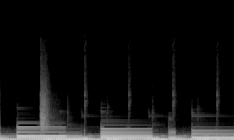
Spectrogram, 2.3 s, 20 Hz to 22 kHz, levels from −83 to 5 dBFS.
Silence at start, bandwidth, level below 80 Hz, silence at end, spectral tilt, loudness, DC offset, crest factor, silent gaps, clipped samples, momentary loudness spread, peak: 0 s; 6.6 kHz; -20 dBFS; 0 s; -9.5 dB/octave; -18 LUFS; under 0.1%; 12 dB; none; under 0.1%; 3 LU; -2 dBFS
